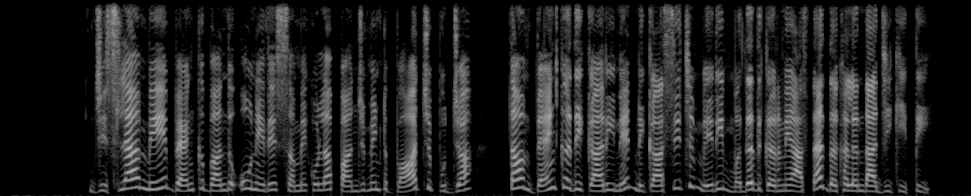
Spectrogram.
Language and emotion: Dogri, happy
